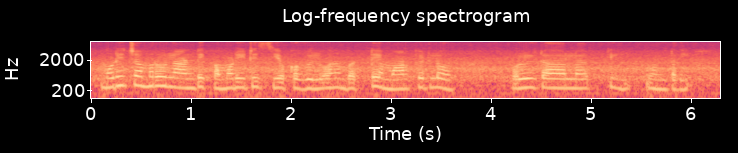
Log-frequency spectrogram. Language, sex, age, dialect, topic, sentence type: Telugu, female, 18-24, Central/Coastal, banking, statement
